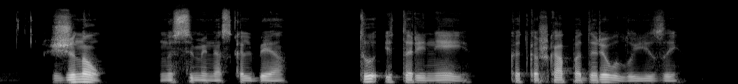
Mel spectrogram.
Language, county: Lithuanian, Vilnius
